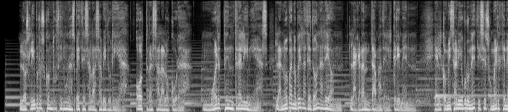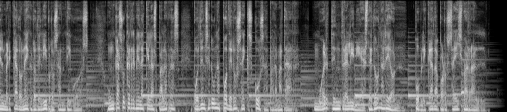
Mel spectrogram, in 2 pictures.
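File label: male Spanish book commercial; ideasonora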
